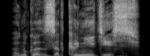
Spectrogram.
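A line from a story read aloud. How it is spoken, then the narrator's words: Angry bark. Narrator (Russian): гаркнул злобно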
